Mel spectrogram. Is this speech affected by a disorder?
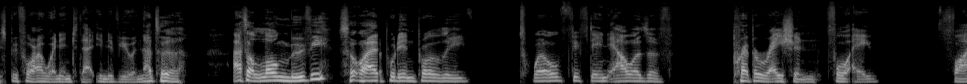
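No.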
